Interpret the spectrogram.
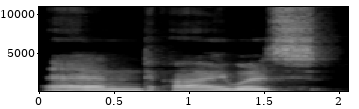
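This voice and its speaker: A man's voice: lowish voice, completely flat delivery, drawn-out words, a little mellow. A young man in his twenties from Singapore, a junior doctor talking casually to camera from a script, hesitant with many restarts, recorded on a laptop mic in his room. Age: 20s. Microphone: laptop mic on a video call.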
